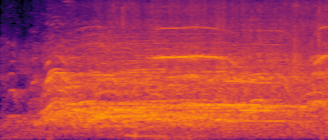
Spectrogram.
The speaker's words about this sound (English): That wasn't a prompt for applause. That's me softening the blow.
